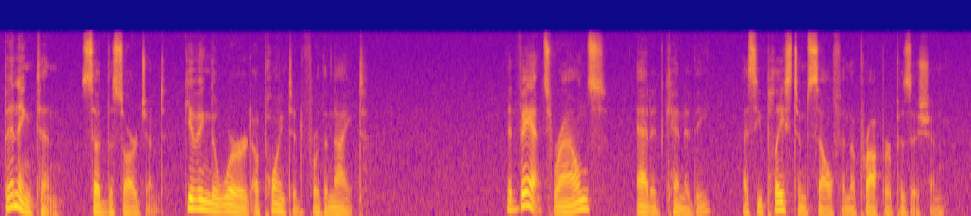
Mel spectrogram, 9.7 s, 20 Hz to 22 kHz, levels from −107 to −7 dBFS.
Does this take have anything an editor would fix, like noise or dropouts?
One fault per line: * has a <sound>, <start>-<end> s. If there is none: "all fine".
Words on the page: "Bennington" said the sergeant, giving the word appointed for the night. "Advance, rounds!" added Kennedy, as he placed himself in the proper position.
all fine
